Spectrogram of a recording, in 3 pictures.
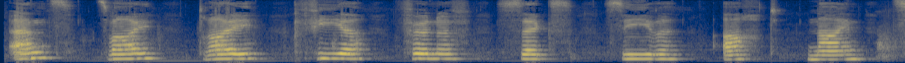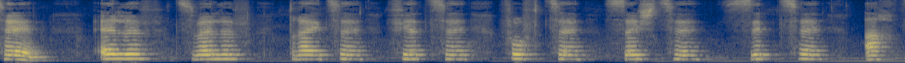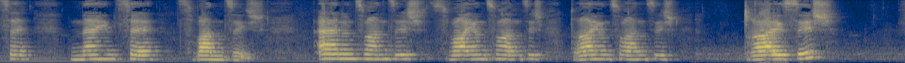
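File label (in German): zahlen, O-Ton Hunsrück; Benzweiler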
